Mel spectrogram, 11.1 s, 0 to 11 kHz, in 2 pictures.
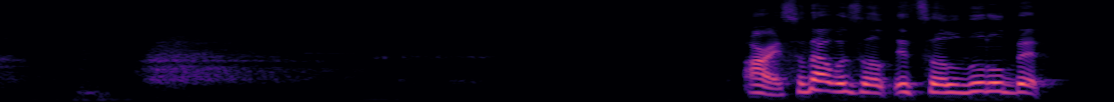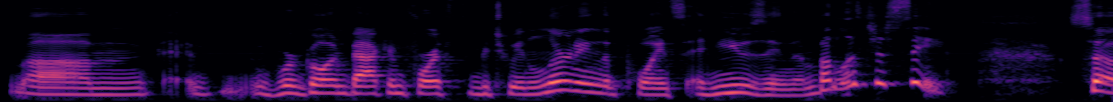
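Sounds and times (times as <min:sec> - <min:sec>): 
deep breath in and out during a stress-relief tapping exercise: 0:00.0 - 0:02.7, 0:10.5 - 0:10.9
speech: 0:03.8 - 0:11.1.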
